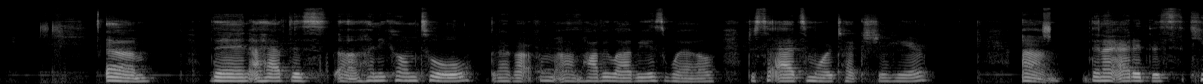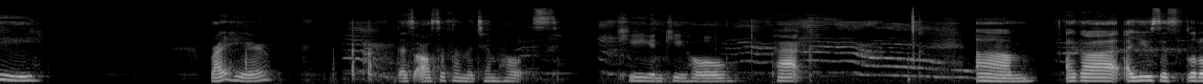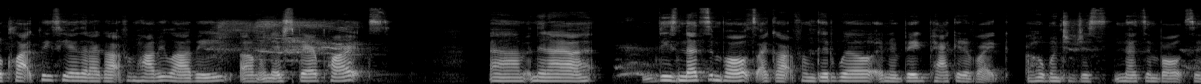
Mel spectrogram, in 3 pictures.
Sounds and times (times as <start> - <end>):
Inside, small room: 0.0 - 36.0
Babbling: 15.5 - 16.0, 19.4 - 21.5, 30.2 - 30.6.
